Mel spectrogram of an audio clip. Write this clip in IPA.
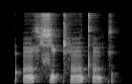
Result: ʔ æ̃ x ɕ e ʈʰ æ̃ tʼ æ̃ k

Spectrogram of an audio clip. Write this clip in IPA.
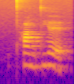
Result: t̪ʰ ɑ˥˧ ŋ t̪ j ɛ˥˩

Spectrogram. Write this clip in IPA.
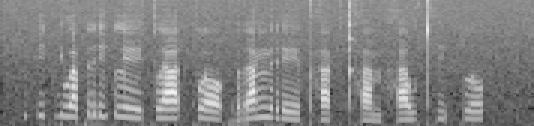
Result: ʔ i˥˩ t̚ j u˦˥ a̯ p r i˥˩ ʔ l eː˧ k l aː˦˥ t̚ k l ɔː˨˩ k̚ r a˥˩ ŋ r eː˨˩ pʰ a˨˩ k̚ tʰ a˩˦ m h a˦˥ w tʰ i˦˥ ʔ p l o˥˩ k̚

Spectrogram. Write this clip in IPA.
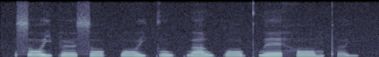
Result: s ɔː˥ j p œː˨ s ɔː˧ k̚ p ɔː˧ j k o˥ w kʷ aː˥ w p ɔː˥ kʷʰ ɛː˥ h ɔː˥ m pʰ ɐ˨˩ j

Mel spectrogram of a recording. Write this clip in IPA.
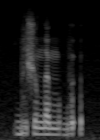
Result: b i˦˨ ʃ o˦˨ n a˦˨ ʊ̯ m o˦˨ b ʊ˦ ʔ

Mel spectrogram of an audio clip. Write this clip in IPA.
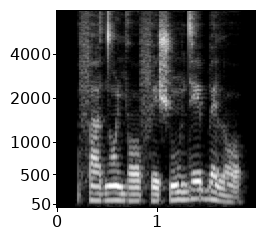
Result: f a˨ d ɔ̃˨ j ɔ˨ f e˨ ʃ ũ˨˦ d e˦ b ɛ˦˨ l ɔ˨

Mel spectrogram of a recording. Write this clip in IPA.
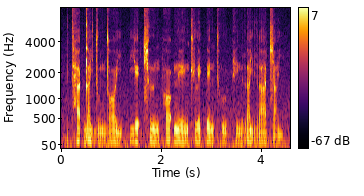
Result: tʰ a˥˩ k̚ d a˥˩ j d u˨˩ n d ɔː˥˩ j | j e˦˥ ʔ t͡ɕʰ ɯ˧ ŋ pʰ ɔ˦˥ ʔ n eː˧ ŋ kʰ l e˦˥ k̚ l e˧ n tʰ uː˨˩ t̚ h i˩˦ n r a˥˩ j r aː˦˥ t͡ɕ a˨˩ j

